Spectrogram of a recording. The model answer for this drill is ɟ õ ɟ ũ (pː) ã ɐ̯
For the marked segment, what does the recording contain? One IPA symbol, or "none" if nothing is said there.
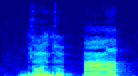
pː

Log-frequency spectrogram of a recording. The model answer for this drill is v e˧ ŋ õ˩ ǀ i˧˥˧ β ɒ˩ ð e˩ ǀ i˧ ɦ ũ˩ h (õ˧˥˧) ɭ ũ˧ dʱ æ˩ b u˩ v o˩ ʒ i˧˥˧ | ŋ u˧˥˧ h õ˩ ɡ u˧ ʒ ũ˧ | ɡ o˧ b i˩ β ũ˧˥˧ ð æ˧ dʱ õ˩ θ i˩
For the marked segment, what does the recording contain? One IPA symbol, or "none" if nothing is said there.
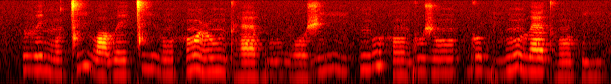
õ˧˥˧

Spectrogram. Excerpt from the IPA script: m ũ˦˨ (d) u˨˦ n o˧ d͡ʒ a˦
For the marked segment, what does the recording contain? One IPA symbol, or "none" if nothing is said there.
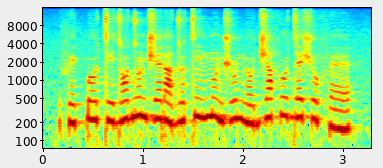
d͡ʒ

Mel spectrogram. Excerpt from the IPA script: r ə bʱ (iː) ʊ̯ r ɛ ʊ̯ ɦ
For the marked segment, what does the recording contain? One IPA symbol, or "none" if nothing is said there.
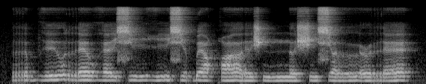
ɪː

